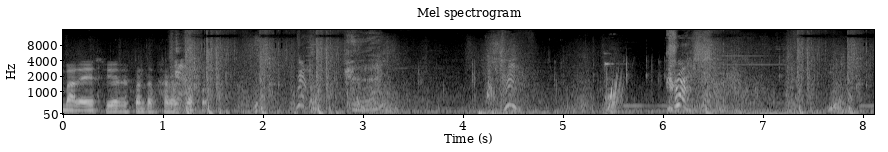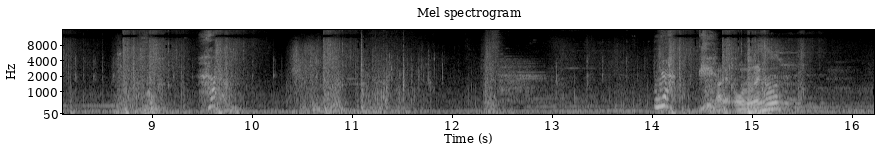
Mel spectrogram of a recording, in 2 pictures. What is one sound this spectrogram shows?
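A spear swishes and strikes with crackling magic bursts.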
